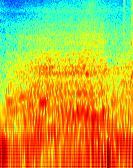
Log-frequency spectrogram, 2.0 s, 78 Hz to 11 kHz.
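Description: Cupra Ateca's 300 hp engine heard from inside the cabin, its pitch climbing steadily as the car accelerates, then dropping near the end as the gearbox shifts up.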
